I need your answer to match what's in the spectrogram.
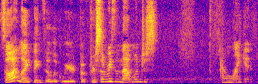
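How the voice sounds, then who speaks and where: A woman's voice: high voice, animated, quick pace. A young woman livestreaming from a room at home, chatting casually with her viewers in a rambling way and laughing often. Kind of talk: casual chat with stream viewers. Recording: slightly distant mic, faint background noise.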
